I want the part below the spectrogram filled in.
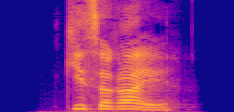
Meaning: foundry
- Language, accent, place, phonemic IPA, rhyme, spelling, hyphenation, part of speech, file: German, Germany, Berlin, /ɡiːsəˈʁaɪ̯/, -aɪ̯, Gießerei, Gie‧ße‧rei, noun, De-Gießerei.ogg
